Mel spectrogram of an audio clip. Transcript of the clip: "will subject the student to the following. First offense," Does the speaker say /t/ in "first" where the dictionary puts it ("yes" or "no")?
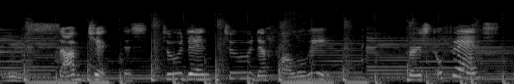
yes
